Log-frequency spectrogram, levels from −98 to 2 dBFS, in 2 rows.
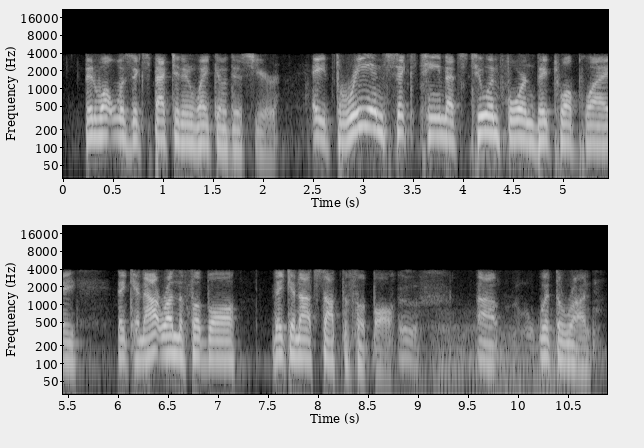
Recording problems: high frequencies cut off; severe; nothing above 3.5 kHz
garbled, watery; slightly
animal sounds; faint; throughout; 25 dB below the speech

